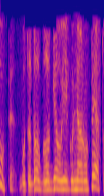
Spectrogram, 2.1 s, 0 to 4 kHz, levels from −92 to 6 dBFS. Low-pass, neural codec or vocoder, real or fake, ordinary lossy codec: 3.6 kHz; none; real; MP3, 24 kbps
